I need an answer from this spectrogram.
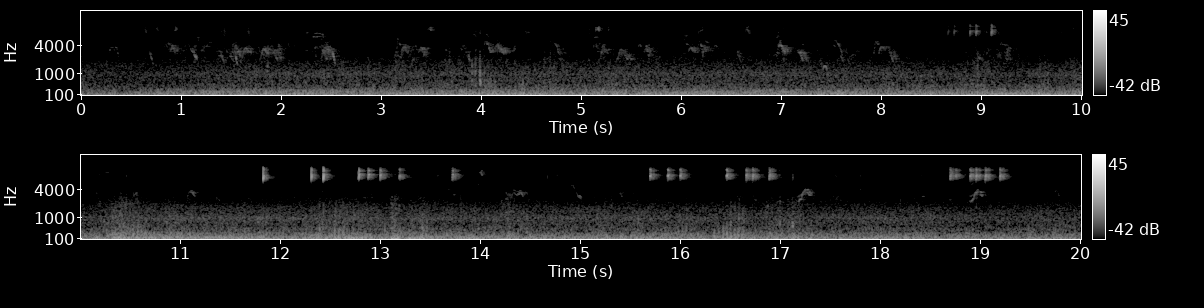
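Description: Small garden birds chirping: many short chirps in quick succession, then bursts of rapid, higher-pitched twittering from about nine seconds on. A steady low rumble underneath, and one brief low thump about thirteen seconds in.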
